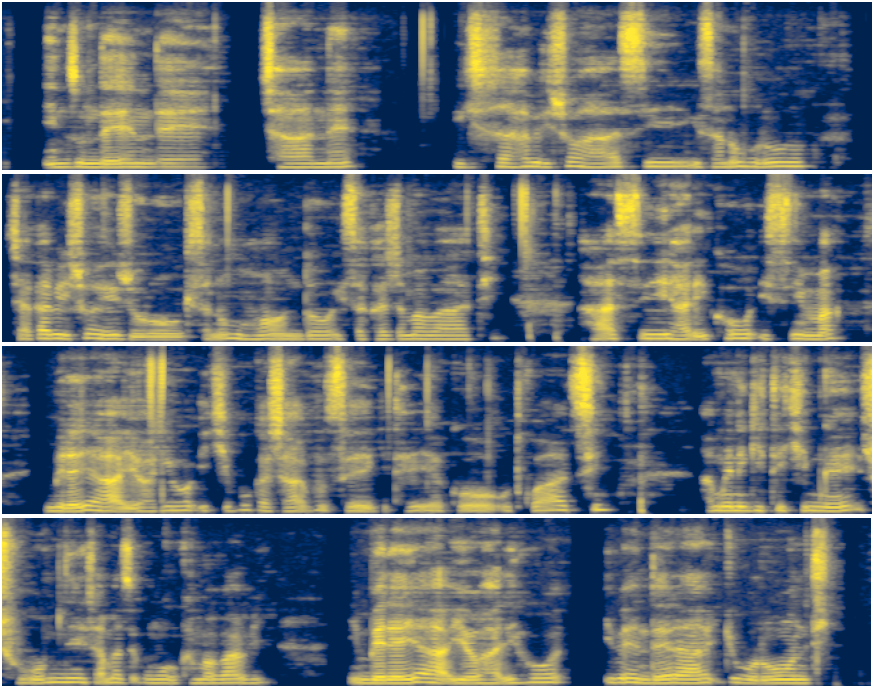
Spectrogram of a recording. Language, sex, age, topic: Rundi, male, 25-35, education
